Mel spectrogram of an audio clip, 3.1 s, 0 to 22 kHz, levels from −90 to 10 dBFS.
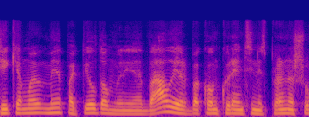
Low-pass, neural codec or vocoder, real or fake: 10.8 kHz; codec, 16 kHz in and 24 kHz out, 0.8 kbps, FocalCodec, streaming, 65536 codes; fake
